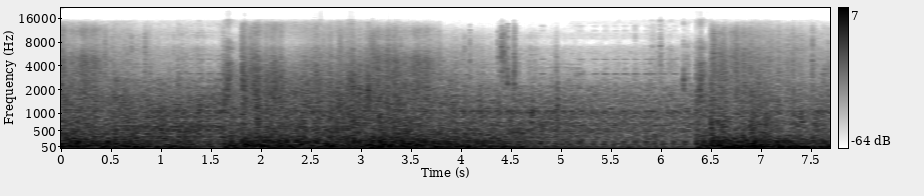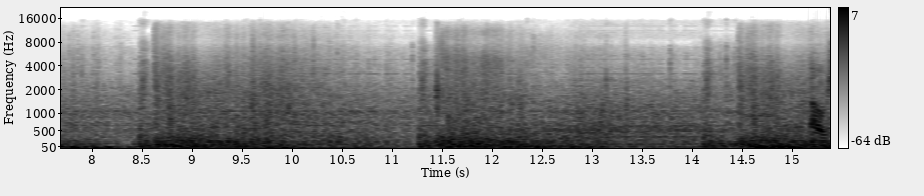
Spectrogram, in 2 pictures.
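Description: Explosions and gunfire in the GameCube shooter Tom Clancy's Ghost Recon 2, a loud sustained rumble of blasts and shots that swells and dips every few seconds, dense and continuous with no clear pauses.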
